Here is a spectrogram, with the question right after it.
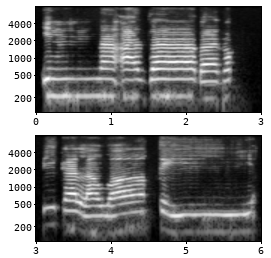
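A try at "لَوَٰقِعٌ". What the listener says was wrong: Pendek. Lawaqi. Pendek.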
